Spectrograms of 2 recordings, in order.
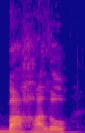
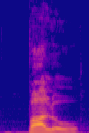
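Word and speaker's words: ভালো: Not bahalo, balo.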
